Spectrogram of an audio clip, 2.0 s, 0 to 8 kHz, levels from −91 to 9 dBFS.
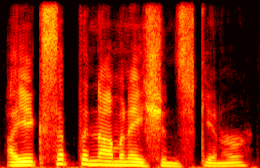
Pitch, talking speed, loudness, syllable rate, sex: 150 Hz, 155 wpm, -16 LUFS, 5.5 syllables/s, male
